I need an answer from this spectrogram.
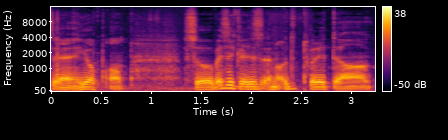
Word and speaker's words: Joop: reviewing y home and some people pronounce it as job home but the real pronouncing is yop so basically this an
